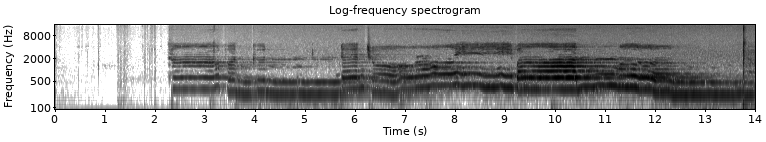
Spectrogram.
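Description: A woman singing a Tày phong slư folk song, long held notes with slow wavering glides, starting about two seconds in after near silence.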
